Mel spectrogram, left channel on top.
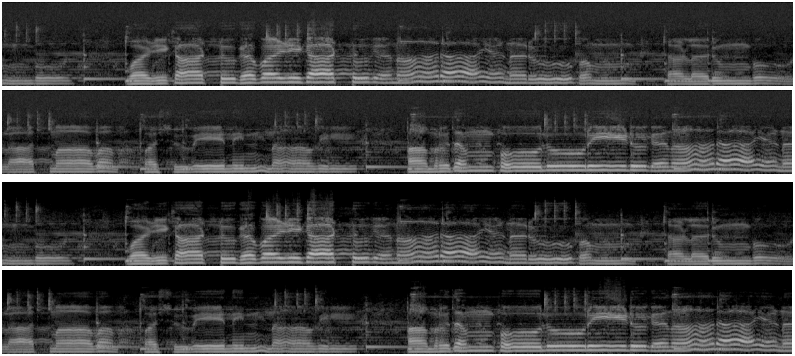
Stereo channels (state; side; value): noise; left; hiss, 14 dB below the sound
